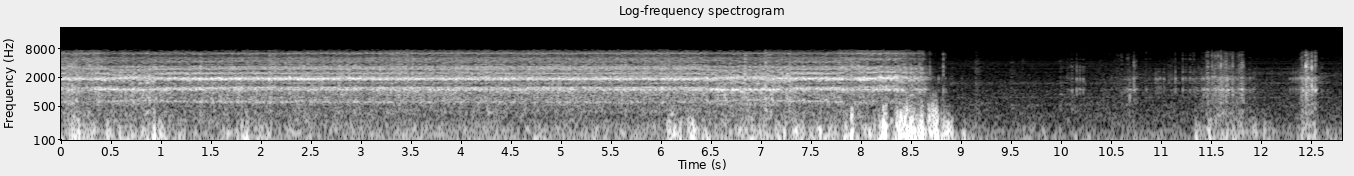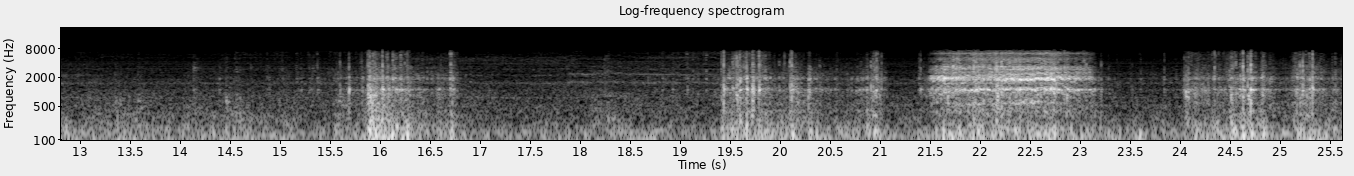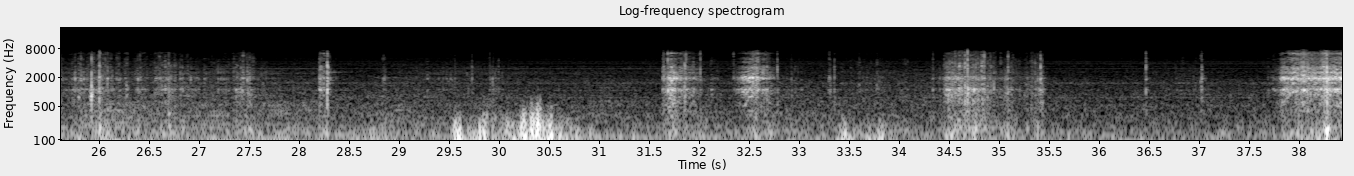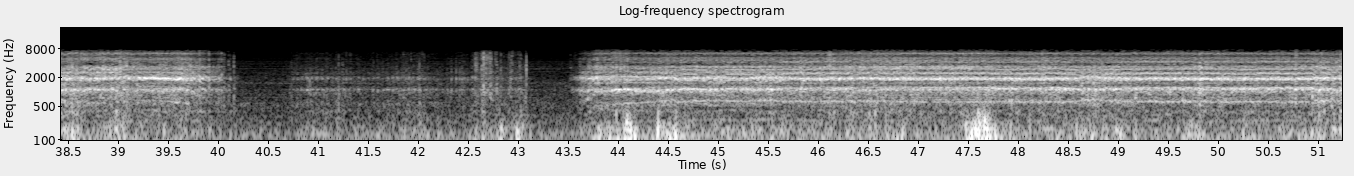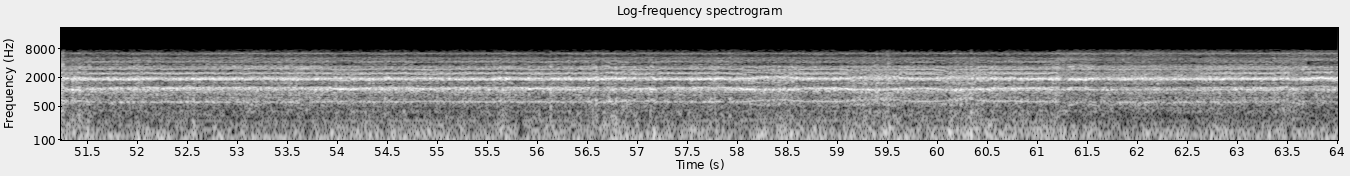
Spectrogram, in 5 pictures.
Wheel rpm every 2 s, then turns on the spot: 160, 160, 160, 160, 40, 10, 10, 0, 10, 10, 40, 80, 20, 10, 0, 10, 10, 10, 10, 120, 20, 30, 150, 160, 160, 160, 160, 160, 160, 160, 160, 160.
8-10 12-14 16-20 24-28 34-36 40-42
